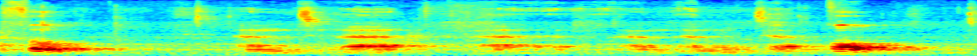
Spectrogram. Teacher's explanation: With many younger speakers today, in fact, the dark L is replaced by an oo-like sound.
